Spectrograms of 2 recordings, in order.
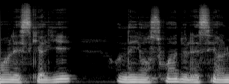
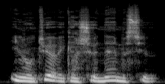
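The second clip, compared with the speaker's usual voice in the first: higher, agitated report through tears; a distraught caretaker breaking the news; tearful outburst; 6 semitones higher, 4 dB louder than usual. A narrator's reading. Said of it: "qui buvait ses larmes". (émoi larmoyant)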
